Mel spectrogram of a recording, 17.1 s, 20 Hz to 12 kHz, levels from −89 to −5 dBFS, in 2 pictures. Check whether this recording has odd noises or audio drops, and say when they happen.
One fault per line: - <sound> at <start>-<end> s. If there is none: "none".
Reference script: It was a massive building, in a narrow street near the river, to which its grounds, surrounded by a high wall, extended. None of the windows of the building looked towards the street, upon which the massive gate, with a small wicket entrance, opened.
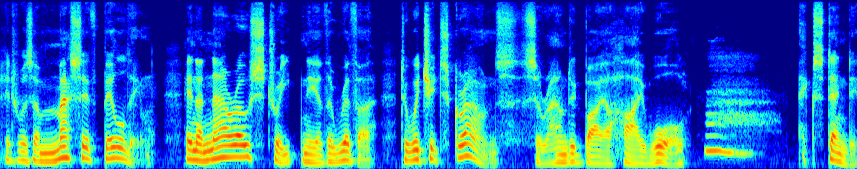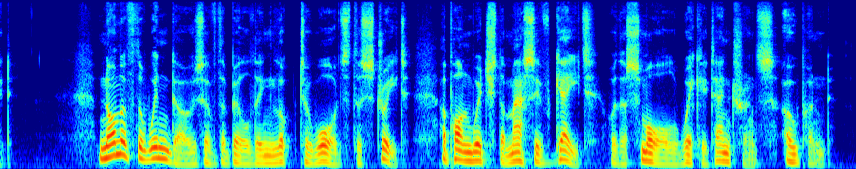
- sigh at 7.0-7.8 s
